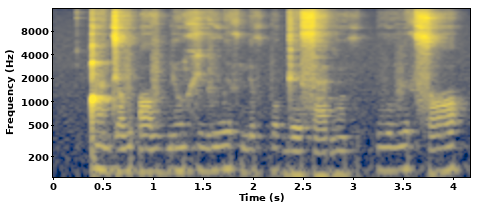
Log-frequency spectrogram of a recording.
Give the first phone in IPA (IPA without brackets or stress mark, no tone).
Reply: ǃ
